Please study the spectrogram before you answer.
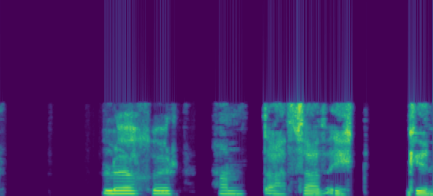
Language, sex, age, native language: Icelandic, female, 7, Icelandic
